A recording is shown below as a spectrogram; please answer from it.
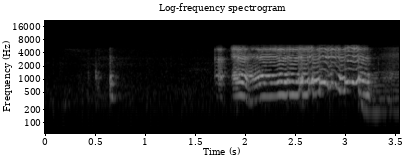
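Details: Premature twin girl, about 3 months old and two days past her due date, with hiccups, on low-flow oxygen with a pulse-oximeter probe: a few soft fussing sounds, then a thin rising-and-falling cry.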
